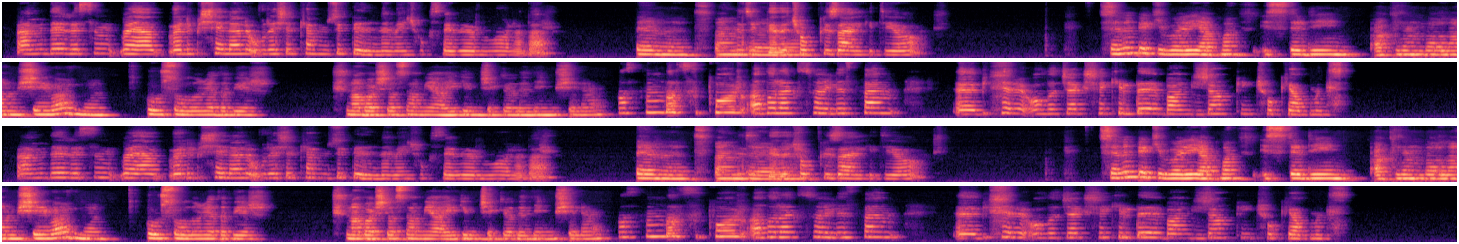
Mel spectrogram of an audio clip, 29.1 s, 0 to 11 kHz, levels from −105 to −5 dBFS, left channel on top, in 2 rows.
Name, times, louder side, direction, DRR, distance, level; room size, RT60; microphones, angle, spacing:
voice 1, 0.1-5.5 7.3-9.2 20.7-23.5 24.1-27.9, left 3 dB, 65° left, 2.2 m, -30 dB
voice 2, 6.3-8.0 11.0-15.6 16.0-17.2 17.9-20.6 24.5-24.6, right 1 dB, 70° right, 4.0 m, -24 dB
9.7 x 5.9 x 2.6 m
head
